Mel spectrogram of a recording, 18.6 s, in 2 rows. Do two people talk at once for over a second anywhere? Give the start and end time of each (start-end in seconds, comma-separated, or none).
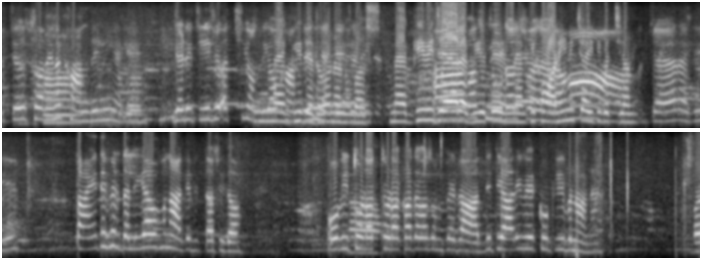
3.4-4.9, 5.8-8.5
